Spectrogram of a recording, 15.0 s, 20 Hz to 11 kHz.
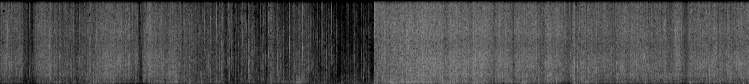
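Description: A thin sheet of clear cellophane wrapping is scrunched into a ball in the hand, spread out, then crumpled again, squeezed and crinkled by fingers with long black nails. Dense, bright crackling and crinkling runs throughout, quieter and more scattered in the first half, then jumps to a louder, continuous hiss-like crinkle at about 7.5 seconds.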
